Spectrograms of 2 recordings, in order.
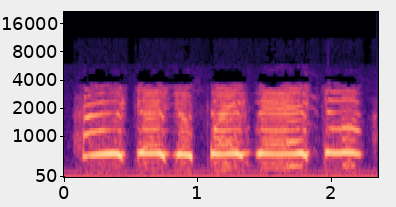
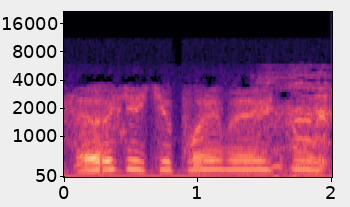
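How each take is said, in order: First: It is said in a high-pitched voice. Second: It is said in an old person's voice.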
